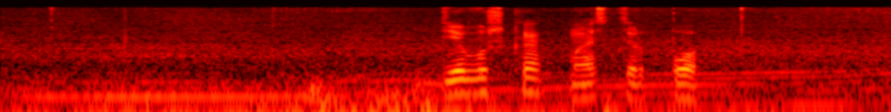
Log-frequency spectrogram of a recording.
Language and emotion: Russian, neutral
